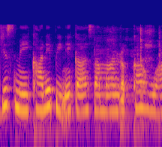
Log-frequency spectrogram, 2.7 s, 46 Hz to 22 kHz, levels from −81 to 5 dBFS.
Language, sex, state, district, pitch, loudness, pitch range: Hindi, female, Himachal Pradesh, Shimla, 215 Hz, -16 LUFS, 205-235 Hz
